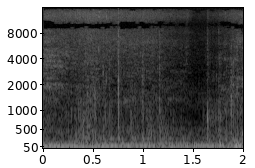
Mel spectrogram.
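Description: A low, steady rumble with a few faint clicks, as a phone is handled inside a parked car.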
